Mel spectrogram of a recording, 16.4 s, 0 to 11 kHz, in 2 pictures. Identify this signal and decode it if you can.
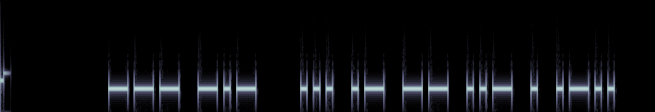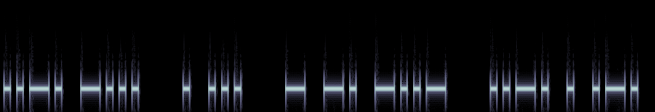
Morse code, heard as a keyed tone, about 16 wpm, 700 Hz. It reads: OK SAMUEL FB ES TNX FER
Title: K1USN SST QSO Practice 15wpm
